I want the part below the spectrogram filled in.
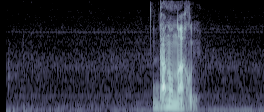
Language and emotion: Russian, angry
